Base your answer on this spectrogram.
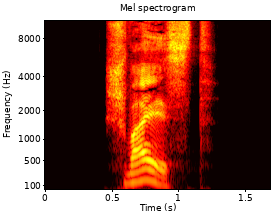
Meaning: inflection of schweißen: 1. second/third-person singular present 2. second-person plural present 3. plural imperative
- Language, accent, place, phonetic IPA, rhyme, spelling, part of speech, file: German, Germany, Berlin, [ʃvaɪ̯st], -aɪ̯st, schweißt, verb, De-schweißt.ogg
